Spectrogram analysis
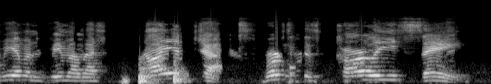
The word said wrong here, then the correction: Kairi Sane: Now, have I got that name right? – I tell you this, it's pronounced Kairi Sane.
